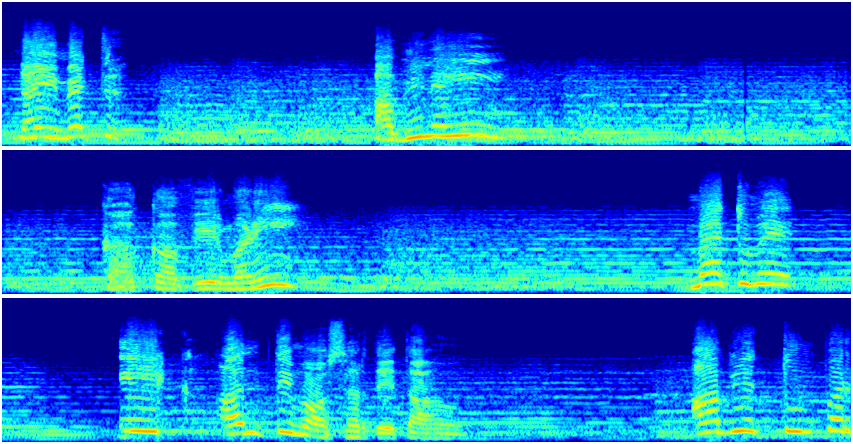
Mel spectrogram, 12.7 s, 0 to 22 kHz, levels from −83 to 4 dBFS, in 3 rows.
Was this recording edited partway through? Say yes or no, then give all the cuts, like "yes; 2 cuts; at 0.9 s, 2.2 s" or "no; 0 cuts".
no; 0 cuts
